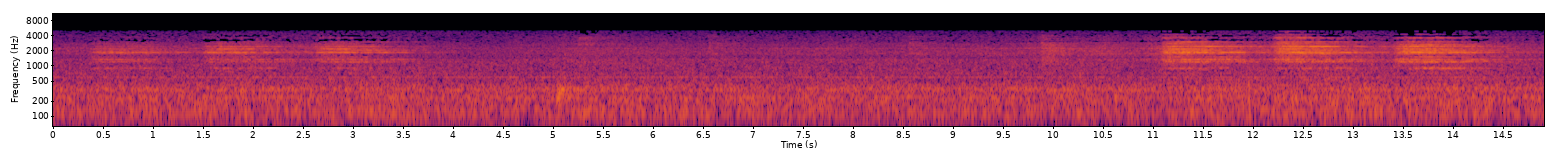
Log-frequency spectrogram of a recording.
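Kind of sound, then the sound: signal or alarm, church bells ringing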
